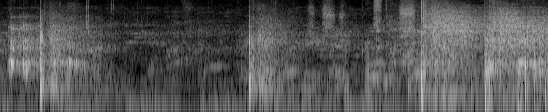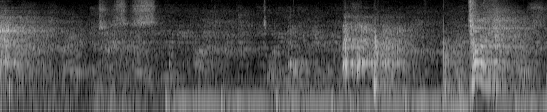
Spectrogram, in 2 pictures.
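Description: A barbell loaded with Rogue bumper plates is dropped and set down on a rubber gym floor several times, each landing a sharp thud, with background music playing throughout.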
